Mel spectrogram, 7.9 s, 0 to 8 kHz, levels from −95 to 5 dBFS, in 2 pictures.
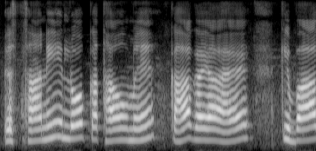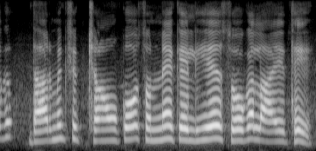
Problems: background sounds at intervals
